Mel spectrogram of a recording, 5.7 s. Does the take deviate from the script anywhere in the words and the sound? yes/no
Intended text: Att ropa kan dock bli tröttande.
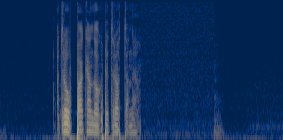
no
